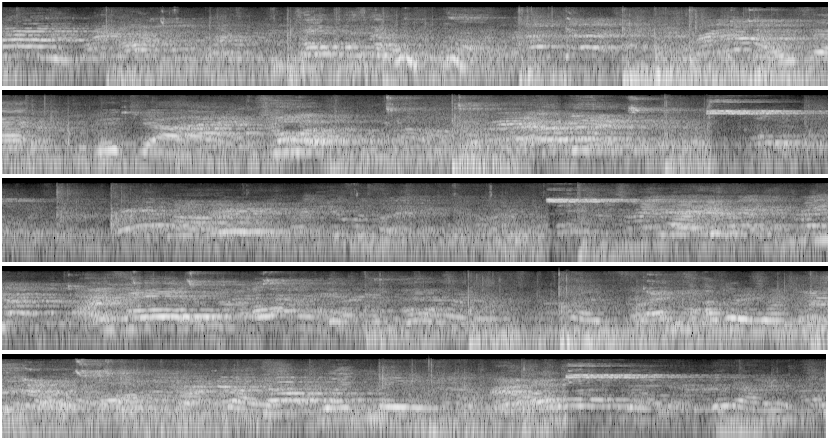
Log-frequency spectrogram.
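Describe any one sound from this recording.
Spectators in a large echoing gym chatter and call out throughout.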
